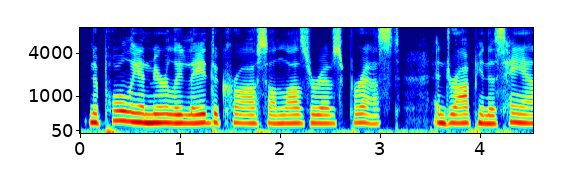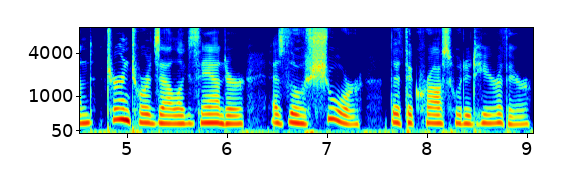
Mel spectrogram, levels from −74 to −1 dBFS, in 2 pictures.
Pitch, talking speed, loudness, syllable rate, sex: 200 Hz, 160 wpm, -16 LUFS, 4.9 syllables/s, female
